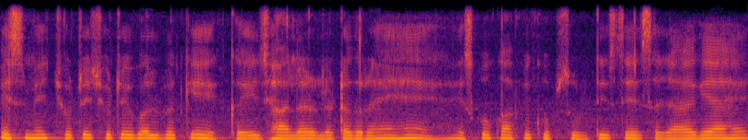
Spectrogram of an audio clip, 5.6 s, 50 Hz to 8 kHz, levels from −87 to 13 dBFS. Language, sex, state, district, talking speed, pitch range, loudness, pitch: Hindi, female, Goa, North and South Goa, 170 wpm, 175-190 Hz, -16 LUFS, 180 Hz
